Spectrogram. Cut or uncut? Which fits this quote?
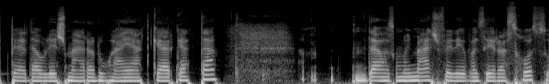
cut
